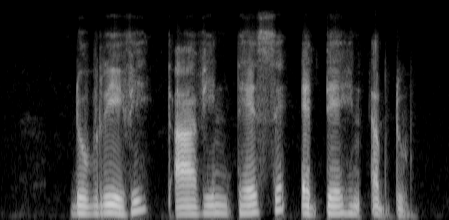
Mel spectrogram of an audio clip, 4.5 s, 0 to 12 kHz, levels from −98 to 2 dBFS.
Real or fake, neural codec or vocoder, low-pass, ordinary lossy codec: real; none; 7.2 kHz; Opus, 24 kbps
